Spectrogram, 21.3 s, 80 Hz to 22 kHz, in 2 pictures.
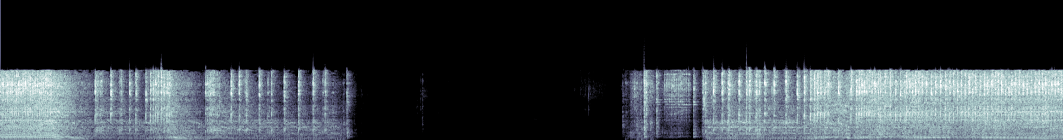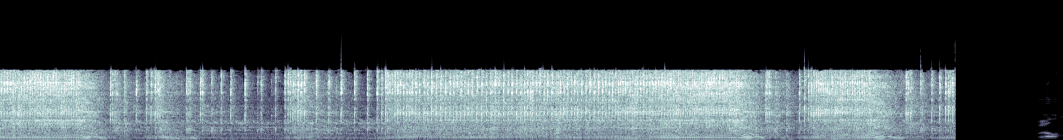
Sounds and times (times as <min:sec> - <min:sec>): Power tool: 0:00.0 - 0:03.6, 0:06.2 - 0:20.2.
